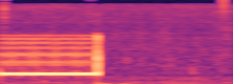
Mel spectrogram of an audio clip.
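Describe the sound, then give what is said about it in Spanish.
A single steady telephone keypad tone sounds for about half a second, loud, then cuts off abruptly into faint room noise. “Nos ponemos en contacto con Darek. Roberto, cuando quieras.”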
